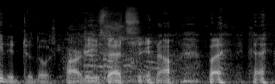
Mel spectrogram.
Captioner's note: some laughter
